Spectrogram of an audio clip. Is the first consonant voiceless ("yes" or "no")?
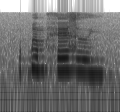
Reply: no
